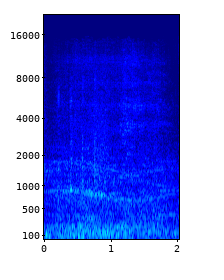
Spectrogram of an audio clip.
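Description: A racing car's engine running, a steady noisy rumble heard on its own without music or speech.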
